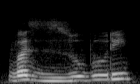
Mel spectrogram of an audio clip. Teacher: بالبیناتی یا کی تشدید ادا کیجیے، نا میں فتح قائمہ ہے، 2 کاؤنٹ کرنا ہے۔ والزبری، زے کی آواز آپ نے سیٹی کی ادا کرنی ہے، قوی آواز کے ساتھ تشدید ادا کریں۔ والزبری، زے کے اوپر ضمہ بھی ہے، ہونٹ گول کر لیجیے۔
